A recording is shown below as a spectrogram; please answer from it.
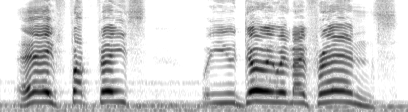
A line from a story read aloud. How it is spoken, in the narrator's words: I yelled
